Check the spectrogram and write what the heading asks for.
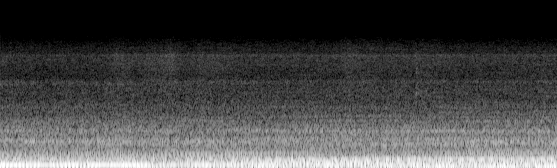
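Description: Semi-truck's diesel engine running with a steady low drone, heard from inside the cab while the truck is driven.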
